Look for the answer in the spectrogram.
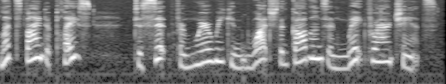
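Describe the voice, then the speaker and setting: An earnest young girl adventurer from a children's storybook, read by a woman. She speaks firmly and eagerly, with a slightly husky tone. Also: fairly high pitch, lively intonation, measured pace, a bit bright, voice pushed up, exaggerated voice, rough recording. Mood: firm, determined. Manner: emphatic, firm, eager. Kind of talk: children's storybook character reading.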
